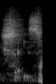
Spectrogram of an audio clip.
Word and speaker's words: Shiest: It's like, Shiest Bubbz, right? And I'm going to spell it like that. S-H-I-E-S-T.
